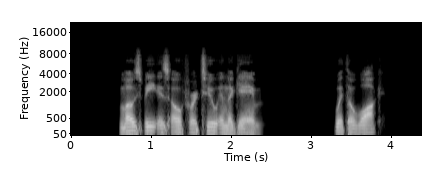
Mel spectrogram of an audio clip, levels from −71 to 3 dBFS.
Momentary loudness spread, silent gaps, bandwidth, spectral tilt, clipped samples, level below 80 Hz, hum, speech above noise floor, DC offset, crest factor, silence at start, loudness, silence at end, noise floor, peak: 7 LU; 2.50-3.24 s; 9.8 kHz; -6 dB/octave; under 0.1%; -42 dBFS; none; over 70 dB; 1%; 22 dB; 0.55 s; -21 LUFS; 0.35 s; under -90 dBFS; 0 dBFS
